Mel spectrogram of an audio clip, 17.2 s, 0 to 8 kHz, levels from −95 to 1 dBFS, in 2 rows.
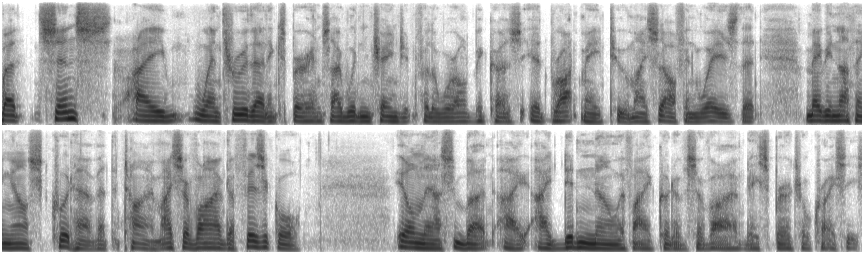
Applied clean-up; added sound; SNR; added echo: neural mask model Resemble Enhance denoiser.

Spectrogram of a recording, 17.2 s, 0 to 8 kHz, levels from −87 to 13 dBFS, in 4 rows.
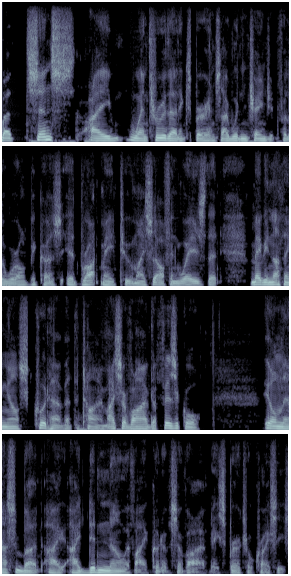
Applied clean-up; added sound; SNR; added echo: classical method spectral subtraction.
